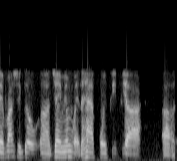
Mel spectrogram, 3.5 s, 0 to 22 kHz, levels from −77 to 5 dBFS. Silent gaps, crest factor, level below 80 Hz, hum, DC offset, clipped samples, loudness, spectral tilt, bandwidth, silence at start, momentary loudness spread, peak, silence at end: none; 16 dB; -60 dBFS; none; under 0.1%; under 0.1%; -21 LUFS; -7.5 dB/octave; 7 kHz; 0 s; 6 LU; -4 dBFS; 0.05 s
